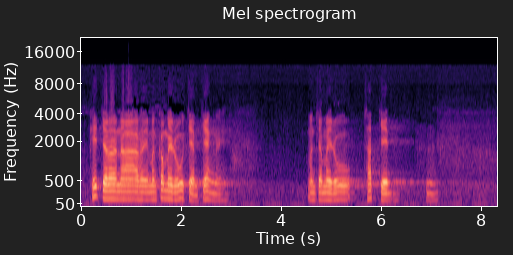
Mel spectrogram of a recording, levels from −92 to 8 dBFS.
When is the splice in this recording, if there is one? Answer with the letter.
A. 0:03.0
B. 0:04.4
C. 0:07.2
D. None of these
D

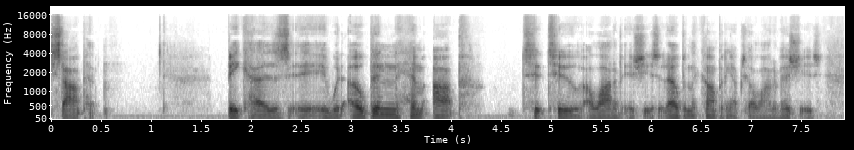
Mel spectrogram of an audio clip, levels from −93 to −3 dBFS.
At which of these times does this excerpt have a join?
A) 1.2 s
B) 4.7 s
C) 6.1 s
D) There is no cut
D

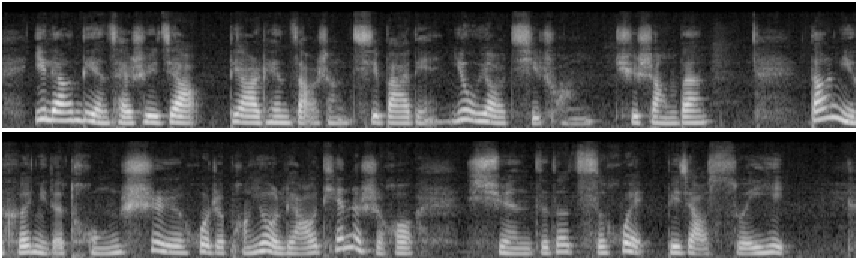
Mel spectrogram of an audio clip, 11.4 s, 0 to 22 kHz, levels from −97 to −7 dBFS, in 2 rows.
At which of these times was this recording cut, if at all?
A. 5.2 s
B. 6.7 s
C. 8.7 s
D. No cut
C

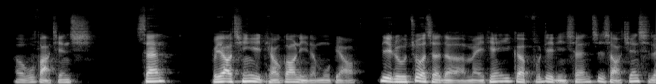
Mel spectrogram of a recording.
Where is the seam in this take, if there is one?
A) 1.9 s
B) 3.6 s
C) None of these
B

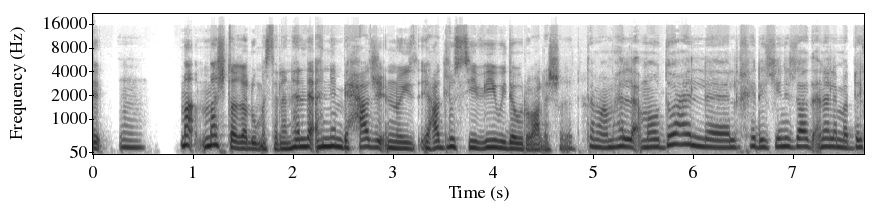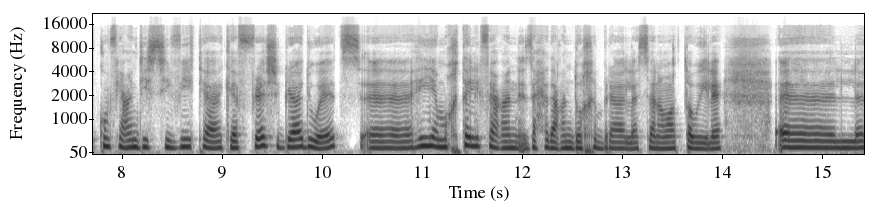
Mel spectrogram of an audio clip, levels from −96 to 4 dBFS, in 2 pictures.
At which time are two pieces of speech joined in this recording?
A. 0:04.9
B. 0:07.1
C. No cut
A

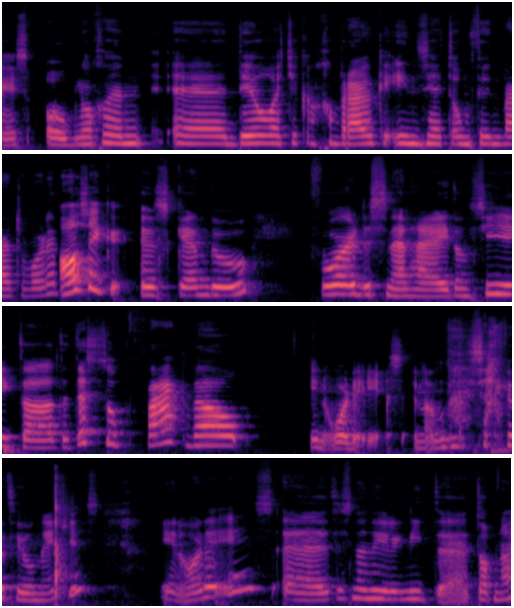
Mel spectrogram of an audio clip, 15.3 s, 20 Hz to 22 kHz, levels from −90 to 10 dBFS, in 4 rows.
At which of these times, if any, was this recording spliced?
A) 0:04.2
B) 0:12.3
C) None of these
A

